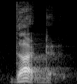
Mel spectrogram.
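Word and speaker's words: דעת: 이제 이게 히브리어의 다트라는 말이죠. 다트. 그래서 그 사람들은 다드 이렇게 발음합니다.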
